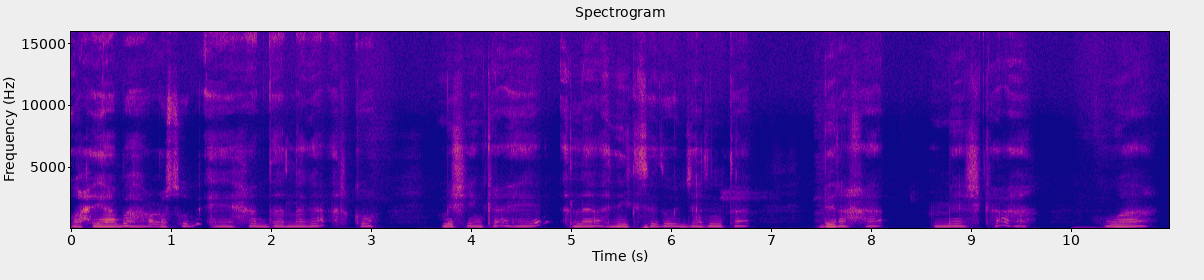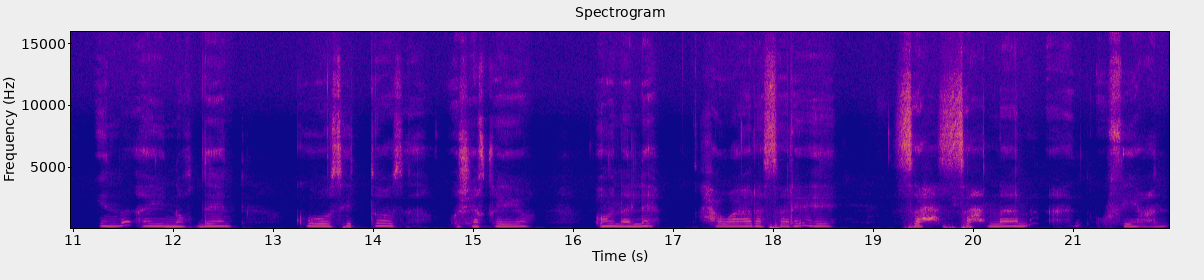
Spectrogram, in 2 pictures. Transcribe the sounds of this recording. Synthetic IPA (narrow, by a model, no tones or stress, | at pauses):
wɑħjaːβɐɦɐʕʊsʊbɛːhɐd̪ɐlɐɣɐʔɐrkʰɔ | mɪʃiŋkʰɐɛːlɐːðɛːɡsɐðɔd͡ʒɐɾɪnt̪ʰɐ | bɪɾɐhɐ | mɛːʃkʰɐːh | wɑː | ɪnɛjnɔqd̪ɛːŋ | kʰʊwɐsɪt̪ʰɔːsɐ | ʊʃɑqɛːjɔ | ɔːnɐlɛ | ħɑwɑːɾɐsɐɾɛɛː | sɐħsɐħnaːnaːd̪ʊfiːʕɑn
